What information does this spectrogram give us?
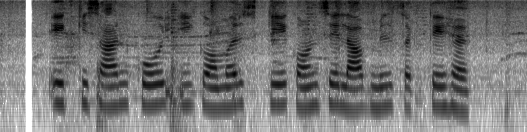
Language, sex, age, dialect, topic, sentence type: Hindi, female, 18-24, Marwari Dhudhari, agriculture, question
